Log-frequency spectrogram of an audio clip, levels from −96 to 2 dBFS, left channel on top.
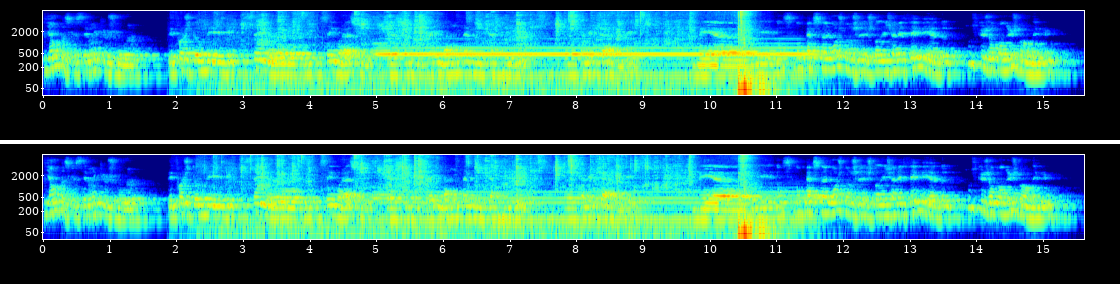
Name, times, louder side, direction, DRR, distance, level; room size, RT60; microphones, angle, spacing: voice 1, 0.0-1.4 1.9-7.2 7.8-8.9 9.7-13.6 13.9-15.2, left 1 dB, 20° right, -2 dB, 1.7 m, -37 dB
sound 1, 1.8-12.0, left 1 dB, 90° left, 1.1 m, -41 dB
sound 2, 2.3-9.8, right 2 dB, 45° right, 1.5 m, -45 dB
Wind instrument woodwind instrument, 4.9-11.7, left 10 dB, 20° left, 1.3 m, -37 dB
6.9 x 5.3 x 5.1 m, 1.2 s
head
